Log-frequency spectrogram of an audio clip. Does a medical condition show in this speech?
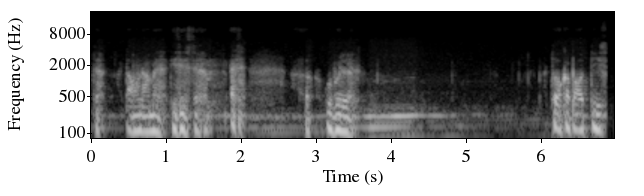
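Yes: stuttering; cause unknown, only one in family who stutters, german mother tongue, born in austria; possibly part of why hard to be listened to at university; here repeated sounds, prolonged sounds.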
